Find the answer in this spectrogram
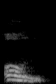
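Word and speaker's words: ॐ: In Sanskrit grammar, A and U coalesce to form O. Thus, A, U, M together is pronounced as Om.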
